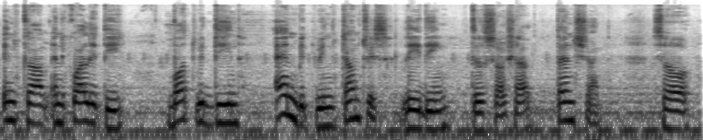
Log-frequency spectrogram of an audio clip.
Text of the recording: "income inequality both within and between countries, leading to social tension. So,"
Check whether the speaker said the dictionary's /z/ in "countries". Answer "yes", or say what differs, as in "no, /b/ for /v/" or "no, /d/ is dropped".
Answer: no, /s/ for /z/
